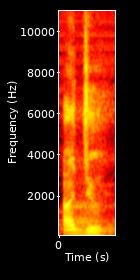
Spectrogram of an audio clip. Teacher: huruf Jim sukun qqalah sugro yang mati asli di tengah kalimat jangan lupa dipantulkan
